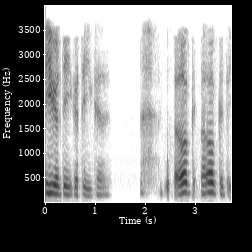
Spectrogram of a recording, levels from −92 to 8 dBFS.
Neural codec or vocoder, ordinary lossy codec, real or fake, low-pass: codec, 16 kHz, 0.8 kbps, ZipCodec; MP3, 32 kbps; fake; 3.6 kHz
